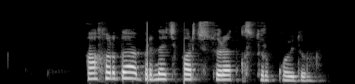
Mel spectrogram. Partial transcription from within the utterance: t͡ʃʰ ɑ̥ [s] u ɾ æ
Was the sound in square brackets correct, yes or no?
yes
